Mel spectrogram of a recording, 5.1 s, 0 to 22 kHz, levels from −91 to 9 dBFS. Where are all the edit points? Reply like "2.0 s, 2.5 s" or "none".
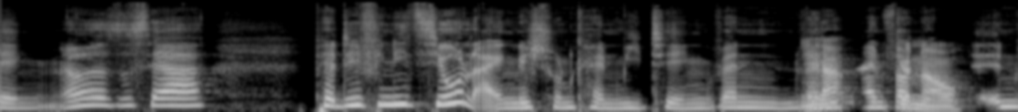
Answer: none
